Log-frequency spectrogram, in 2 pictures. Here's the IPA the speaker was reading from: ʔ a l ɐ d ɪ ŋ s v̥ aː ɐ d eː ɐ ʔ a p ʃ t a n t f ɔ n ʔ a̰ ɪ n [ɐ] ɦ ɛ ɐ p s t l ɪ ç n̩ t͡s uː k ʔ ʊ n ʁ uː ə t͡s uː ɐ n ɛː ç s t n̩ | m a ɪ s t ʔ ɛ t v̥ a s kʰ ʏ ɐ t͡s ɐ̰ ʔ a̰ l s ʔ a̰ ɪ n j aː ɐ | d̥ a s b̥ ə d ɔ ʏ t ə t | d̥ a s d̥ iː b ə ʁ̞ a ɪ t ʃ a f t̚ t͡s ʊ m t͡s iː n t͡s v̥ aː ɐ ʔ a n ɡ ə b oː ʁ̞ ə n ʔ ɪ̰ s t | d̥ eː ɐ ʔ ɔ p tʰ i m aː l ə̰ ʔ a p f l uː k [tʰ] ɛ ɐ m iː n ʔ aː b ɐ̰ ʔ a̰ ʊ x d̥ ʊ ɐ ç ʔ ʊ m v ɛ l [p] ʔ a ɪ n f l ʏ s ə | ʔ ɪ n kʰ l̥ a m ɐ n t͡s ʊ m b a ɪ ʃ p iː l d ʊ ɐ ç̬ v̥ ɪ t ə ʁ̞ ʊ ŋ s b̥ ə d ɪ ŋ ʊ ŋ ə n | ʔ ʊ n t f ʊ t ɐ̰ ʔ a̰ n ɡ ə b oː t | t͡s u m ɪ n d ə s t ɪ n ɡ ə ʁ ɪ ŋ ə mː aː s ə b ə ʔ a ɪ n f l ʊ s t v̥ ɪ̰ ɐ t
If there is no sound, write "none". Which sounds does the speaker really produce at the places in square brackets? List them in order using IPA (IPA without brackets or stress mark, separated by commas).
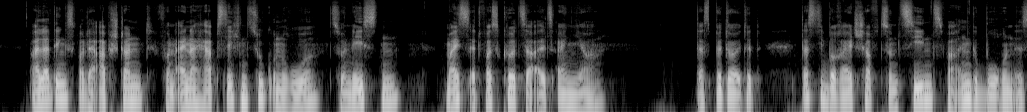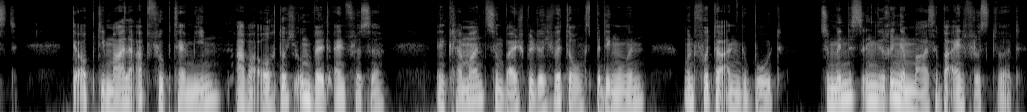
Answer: ɐ, tʰ, t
